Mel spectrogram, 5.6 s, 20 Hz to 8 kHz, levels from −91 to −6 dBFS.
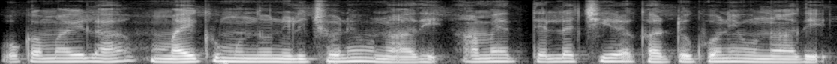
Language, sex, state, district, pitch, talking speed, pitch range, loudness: Telugu, male, Telangana, Mahabubabad, 150 Hz, 120 wpm, 140-155 Hz, -17 LUFS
